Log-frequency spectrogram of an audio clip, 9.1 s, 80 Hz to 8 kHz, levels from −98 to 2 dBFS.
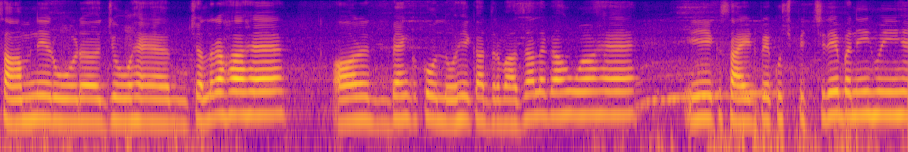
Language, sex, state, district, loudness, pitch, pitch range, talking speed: Hindi, female, Punjab, Kapurthala, -18 LUFS, 220 Hz, 205-245 Hz, 160 wpm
